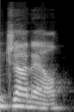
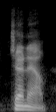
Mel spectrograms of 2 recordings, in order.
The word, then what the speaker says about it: Jonelle: Are you pronounced Jonelle or Jonelle? It's actually Jonelle. Jonelle.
